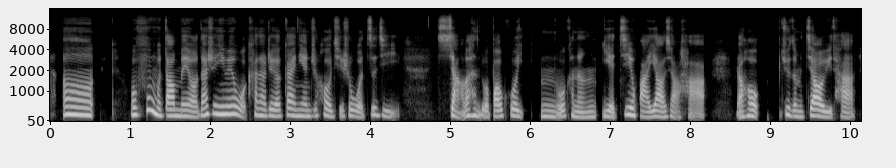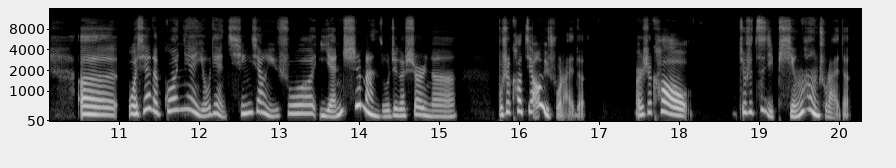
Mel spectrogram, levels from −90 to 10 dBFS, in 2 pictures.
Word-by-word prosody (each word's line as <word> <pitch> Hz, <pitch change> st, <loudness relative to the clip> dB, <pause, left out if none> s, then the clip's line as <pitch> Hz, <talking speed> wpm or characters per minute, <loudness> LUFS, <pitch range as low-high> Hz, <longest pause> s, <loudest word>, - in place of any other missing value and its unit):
呃， 240 Hz, -3 st, +5 dB, 0.4 s
我 235 Hz, -, +3 dB
父 365 Hz, +8 st, +2 dB
母 245 Hz, -, +6 dB
倒 205 Hz, -1 st, +4 dB
没 195 Hz, -1 st, +1 dB
有。 170 Hz, -3 st, +1 dB
但 220 Hz, +6 st, +2 dB
是 270 Hz, 0 st, 0 dB
因 255 Hz, 0 st, +6 dB
为 260 Hz, 0 st, +5 dB
我 245 Hz, -, +1 dB
看 235 Hz, -, -4 dB
到 210 Hz, -, +1 dB
这 205 Hz, -, -1 dB
个 190 Hz, 0 st, +1 dB
概 220 Hz, +1 st, 0 dB
念 195 Hz, -1 st, -1 dB
之 200 Hz, +2 st, -7 dB
后， 210 Hz, -3 st, -1 dB
其 180 Hz, -, -8 dB
实 200 Hz, -, -4 dB
我 180 Hz, -3 st, 0 dB
自 230 Hz, 0 st, -4 dB
己 195 Hz, -5 st, -7 dB, 0.4 s
想 -, -, 0 dB
了 200 Hz, -, +2 dB
很 215 Hz, 0 st, +1 dB
多 -, -, -1 dB
包 185 Hz, 0 st, +2 dB
括， 205 Hz, +1 st, 0 dB, 0.3 s
嗯， 185 Hz, -1 st, -2 dB
我 185 Hz, -, 0 dB
可 210 Hz, -, -3 dB
能 165 Hz, 0 st, -2 dB
也 185 Hz, -3 st, 0 dB
计 245 Hz, -2 st, +2 dB
划 175 Hz, -6 st, 0 dB
要 180 Hz, -2 st, +3 dB
小 175 Hz, -, -4 dB
孩 -, -, -8 dB
儿， -, -, -3 dB, 0.4 s
然 -, -, +1 dB
后 195 Hz, -2 st, +2 dB, 0.3 s
去 245 Hz, -3 st, 0 dB
怎 185 Hz, -, -2 dB
么 175 Hz, -, -3 dB
教 195 Hz, +1 st, +5 dB
育 165 Hz, -, +1 dB
他。 -, -, -3 dB, 0.4 s
呃， 245 Hz, -3 st, +4 dB
我 265 Hz, 0 st, +3 dB
现 390 Hz, +9 st, -2 dB
在 330 Hz, -, +1 dB
观 370 Hz, +8 st, -3 dB
念 380 Hz, -10 st, -1 dB
有 205 Hz, +3 st, -4 dB
点 270 Hz, -8 st, -3 dB
倾 275 Hz, +10 st, -3 dB
向 315 Hz, -6 st, -2 dB
于 190 Hz, -2 st, -6 dB
说 275 Hz, +4 st, -2 dB
延 210 Hz, -, 0 dB
迟 365 Hz, -, -7 dB, 0.2 s
满 240 Hz, -, +3 dB
足 185 Hz, +1 st, -6 dB
这 220 Hz, -, -2 dB
个 210 Hz, 0 st, -1 dB
事 250 Hz, -, -5 dB
儿 230 Hz, -2 st, 0 dB
呢， 185 Hz, -1 st, -6 dB, 0.5 s
不 240 Hz, -, -2 dB
是 325 Hz, -, 0 dB
靠 355 Hz, +2 st, 0 dB
教 335 Hz, 0 st, -2 dB
育 -, -, +5 dB
出 -, -, -6 dB
来 -, -, -12 dB
的。 -, -, -11 dB, 0.6 s
而 235 Hz, -, -1 dB
是 315 Hz, -, -5 dB
靠， 255 Hz, -, +5 dB, 0.6 s
就 315 Hz, -, -2 dB
是 320 Hz, -, -3 dB
自 380 Hz, +5 st, -7 dB
己 -, -, -5 dB
平 180 Hz, +5 st, -3 dB
衡 320 Hz, -, +4 dB
出 215 Hz, -, -8 dB
来 -, -, -8 dB
的。 -, -, -10 dB
225 Hz, 270 characters per minute, -20 LUFS, 190-265 Hz, 0.6 s, 母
